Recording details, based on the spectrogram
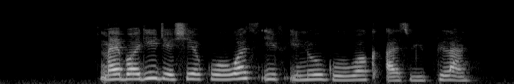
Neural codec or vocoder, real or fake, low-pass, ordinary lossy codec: none; real; 7.2 kHz; Opus, 64 kbps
